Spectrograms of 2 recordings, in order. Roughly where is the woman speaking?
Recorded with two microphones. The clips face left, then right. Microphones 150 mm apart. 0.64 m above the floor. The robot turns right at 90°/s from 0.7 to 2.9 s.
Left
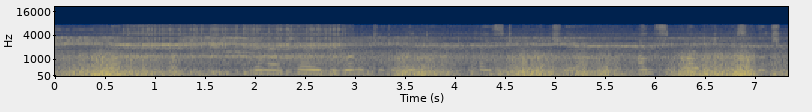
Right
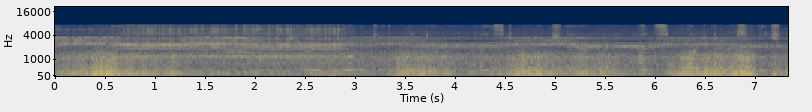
Left.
